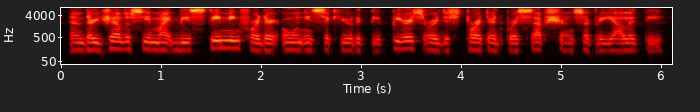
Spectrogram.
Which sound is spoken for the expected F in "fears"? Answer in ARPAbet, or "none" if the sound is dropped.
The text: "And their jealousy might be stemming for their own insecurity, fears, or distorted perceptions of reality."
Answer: P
